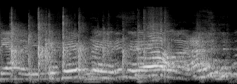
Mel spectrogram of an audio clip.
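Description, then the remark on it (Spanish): A brief burst of applause, a handful of quick, sharp claps in the first half second, with people talking loudly over and after it. “Eh, primero en Santiago Oriente, Gran Club, aplausos.”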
